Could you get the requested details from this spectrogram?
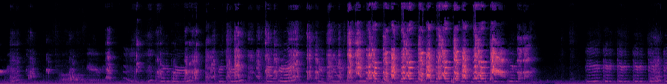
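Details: Orange-winged amazon parrot, a rescue bird, indoors venturing out of its cage to watch another parrot on screen: bursts of harsh squawks and rapid chattering notes, densest midway, with a steady low electrical hum throughout.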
